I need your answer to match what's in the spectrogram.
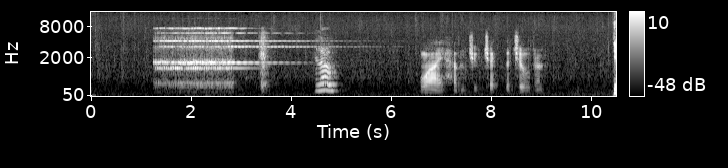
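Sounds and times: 
telephone ringing with electronic tone: 1.3s - 5.9s
speech: 6.7s - 9.2s.

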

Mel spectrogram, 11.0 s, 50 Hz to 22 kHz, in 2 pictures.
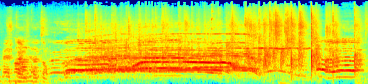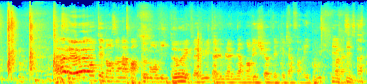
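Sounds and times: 
speech: 0.0s - 1.1s, 6.6s - 11.0s
whooping voices: 0.8s - 5.4s
crowd clapping and cheering to call back latecomers: 1.0s - 6.4s.

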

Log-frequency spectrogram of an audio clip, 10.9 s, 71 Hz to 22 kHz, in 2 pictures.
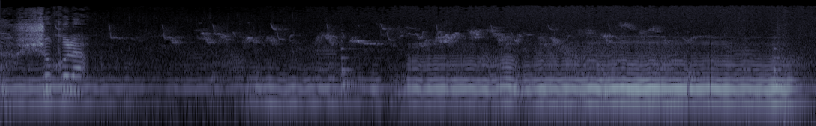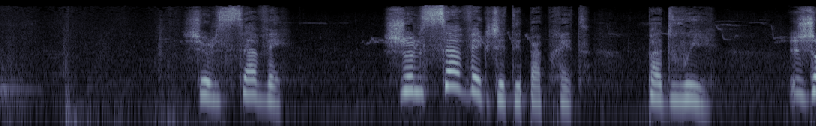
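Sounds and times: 
bee buzzing: 0.0s - 5.8s
faint birdsong chirping: 0.0s - 10.8s
speech: 0.2s - 0.7s, 6.7s - 7.4s, 8.0s - 10.8s.

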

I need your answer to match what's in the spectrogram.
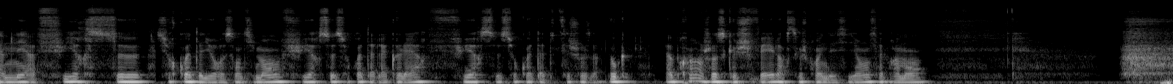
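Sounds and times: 
speech: 0.2s - 9.6s
deep breath in: 9.4s - 11.7s.

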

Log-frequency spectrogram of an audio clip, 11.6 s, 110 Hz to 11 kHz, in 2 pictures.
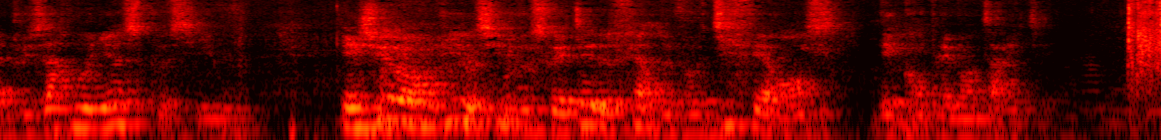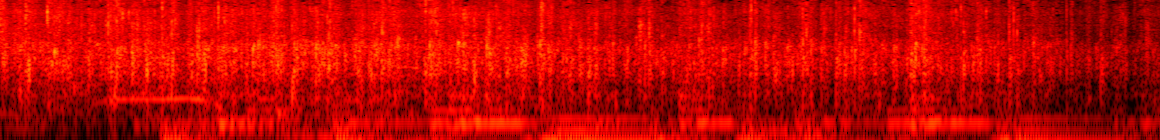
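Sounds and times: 
speech: 0.0s - 5.3s
large audience applauding after a show: 5.6s - 11.6s.

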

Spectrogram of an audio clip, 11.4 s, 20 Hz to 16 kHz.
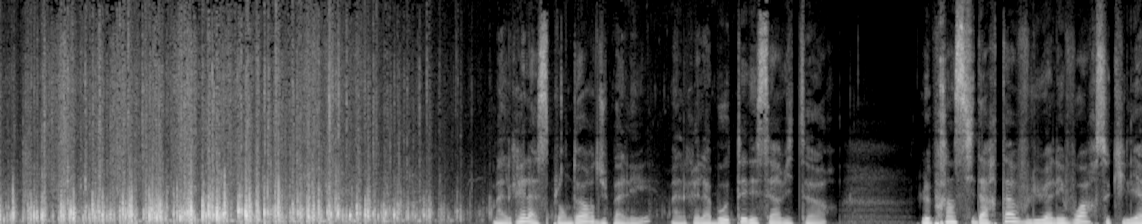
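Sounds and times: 
horse hooves clip-clopping: 0.0s - 6.8s
speech: 5.0s - 8.3s, 9.2s - 11.4s.

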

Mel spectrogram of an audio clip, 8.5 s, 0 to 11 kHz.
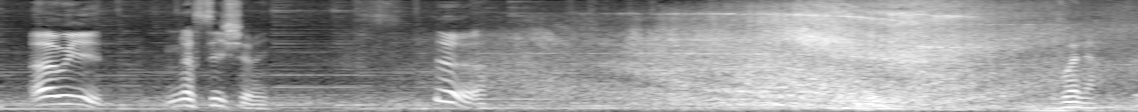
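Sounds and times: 
speech: 0.2s - 2.2s, 3.2s - 5.0s, 8.0s - 8.3s
jet airplane landing and taxiing on runway: 2.8s - 8.5s.

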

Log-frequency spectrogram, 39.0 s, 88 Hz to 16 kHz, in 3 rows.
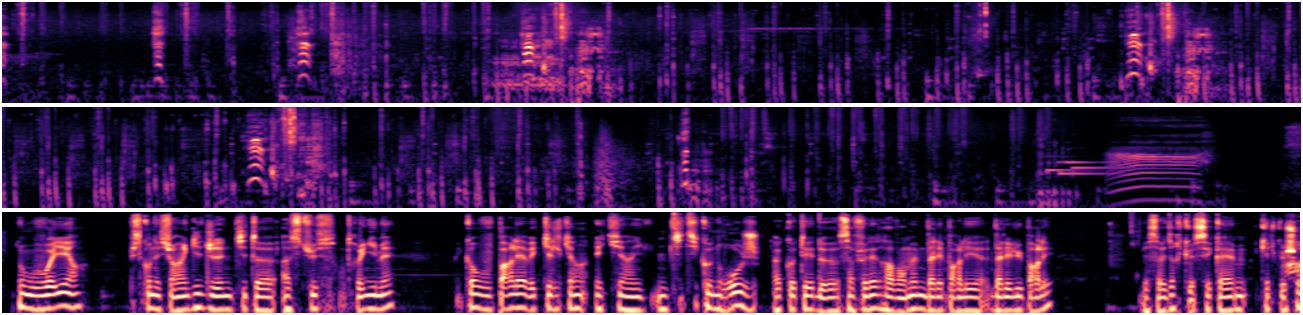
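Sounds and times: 
horse hooves clip-clopping at a riding pace: 0.0s - 23.4s
horse whinnying or snorting: 4.8s - 6.3s, 11.2s - 12.3s
speech: 26.6s - 30.0s, 30.6s - 36.6s, 37.4s - 38.9s.

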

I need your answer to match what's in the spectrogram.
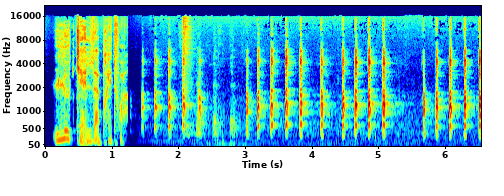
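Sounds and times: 
speech: 0.1s - 1.3s
chickens clucking: 1.4s - 6.5s.

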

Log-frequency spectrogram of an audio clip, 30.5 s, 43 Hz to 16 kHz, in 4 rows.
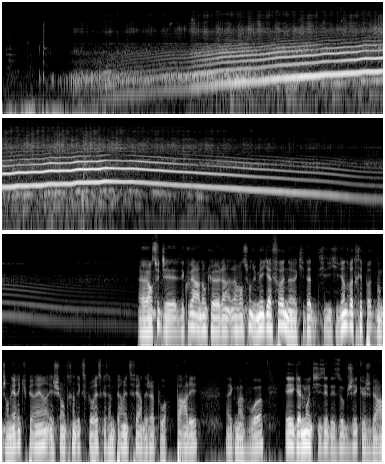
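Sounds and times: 
small hand-cranked siren wailing: 1.1s - 19.3s
speech: 18.3s - 30.4s.

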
